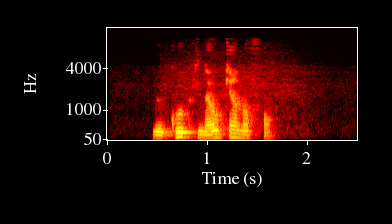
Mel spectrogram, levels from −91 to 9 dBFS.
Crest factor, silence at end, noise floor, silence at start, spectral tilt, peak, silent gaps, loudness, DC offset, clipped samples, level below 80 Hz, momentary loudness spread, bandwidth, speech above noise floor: 20 dB; 0.85 s; -66 dBFS; 0.45 s; -7.5 dB/octave; -4 dBFS; none; -20 LUFS; under 0.1%; under 0.1%; -62 dBFS; 18 LU; 10.5 kHz; 47 dB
